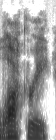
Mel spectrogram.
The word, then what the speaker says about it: Lochry: Nearby Lockery Creek derives its name from Colonel Lockery, and that's spelled Lochry.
